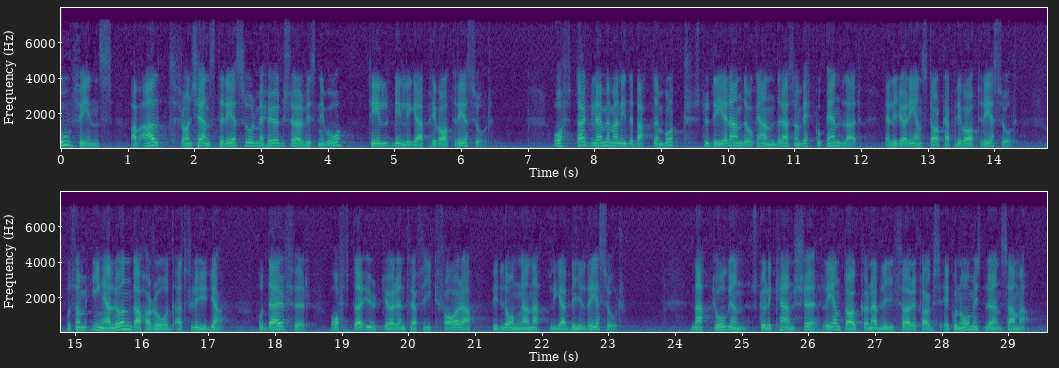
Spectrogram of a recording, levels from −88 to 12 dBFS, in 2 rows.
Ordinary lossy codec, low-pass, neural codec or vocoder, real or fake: none; 7.2 kHz; codec, 16 kHz, 2 kbps, FunCodec, trained on Chinese and English, 25 frames a second; fake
